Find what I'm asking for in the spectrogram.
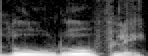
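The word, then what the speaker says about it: Duruflé: A ver, se escribe Durufle, así como suena, Durufle.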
